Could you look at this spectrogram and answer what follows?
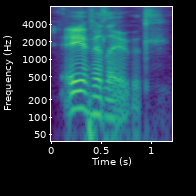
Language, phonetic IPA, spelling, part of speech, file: Icelandic, [ˈeijaˌfjatlaˌjœːkʏtl̥], Eyjafjallajökull, proper noun, Is-Eyjafjallajökull (2).oga
- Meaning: Eyjafjallajökull (glacier and volcano in Iceland)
